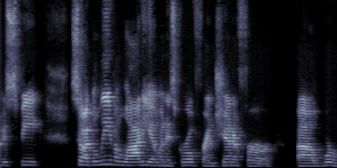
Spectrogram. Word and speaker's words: Eladio: Eladio. I think that's the pronunciation.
